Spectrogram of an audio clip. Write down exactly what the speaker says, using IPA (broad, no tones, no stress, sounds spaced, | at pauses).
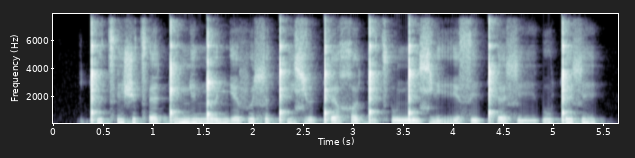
ǃʼ ɨ t͡sʼ i ʃ ə t͡sʼ ɛ ɡ͡ǃ æ ɲ e ŋ͡ǃ ʏ nʲ ɛ f ʏ ɬ ə ǃʰ i ɕ ʏ ǃʼ ɛ χ ə ɡ͡ǃ ə t͡sʼ u ŋ͡ǃ i ɕ i rʲ ɛ s i ǃʰ ɛ ɬ i | u ǃ e ɬ i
